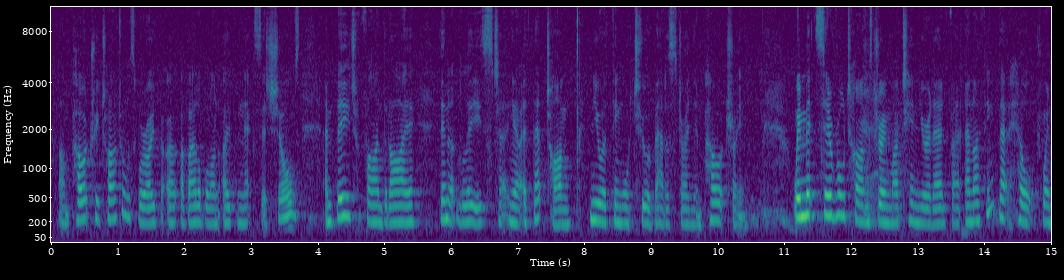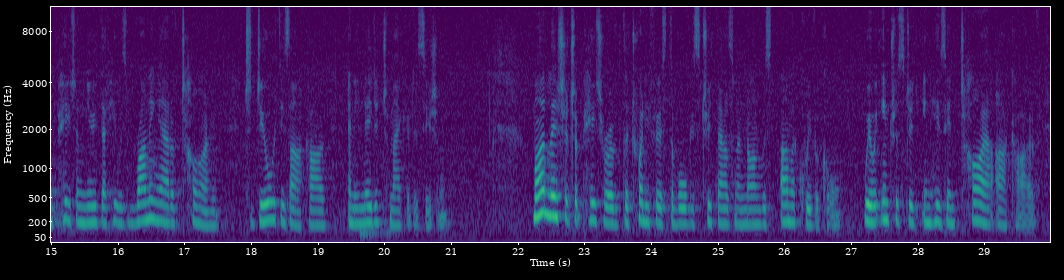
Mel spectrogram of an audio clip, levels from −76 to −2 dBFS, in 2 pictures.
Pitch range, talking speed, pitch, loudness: 180-215 Hz, 180 wpm, 195 Hz, -36 LUFS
